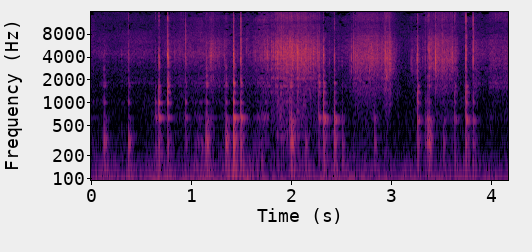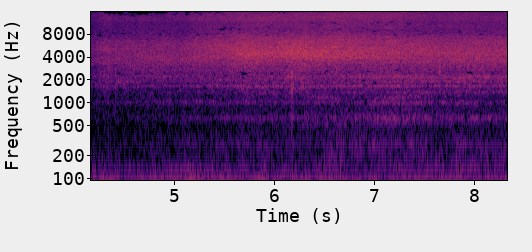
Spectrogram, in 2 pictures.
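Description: Long nails tap and fingertips drum on the underside of a large, hollow, carved wooden bowl, giving a run of sharp, quickly fading clicks with a light resonant tone. After about four seconds the tapping stops and a steady, soft, hissing rub continues to the end.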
